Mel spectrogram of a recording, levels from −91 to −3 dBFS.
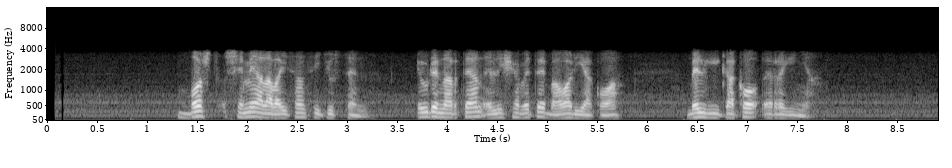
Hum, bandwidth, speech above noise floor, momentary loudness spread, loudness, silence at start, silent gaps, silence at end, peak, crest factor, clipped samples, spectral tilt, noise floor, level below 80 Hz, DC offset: none; 4 kHz; 28 dB; 11 LU; -21 LUFS; 1.3 s; none; 1.25 s; -4 dBFS; 20 dB; under 0.1%; -11 dB/octave; -49 dBFS; -62 dBFS; under 0.1%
